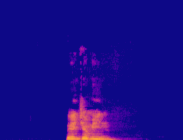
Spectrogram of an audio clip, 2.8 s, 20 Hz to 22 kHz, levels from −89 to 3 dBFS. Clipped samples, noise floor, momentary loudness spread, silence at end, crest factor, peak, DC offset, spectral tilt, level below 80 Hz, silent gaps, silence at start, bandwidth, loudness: under 0.1%; -88 dBFS; 12 LU; 1.05 s; 20 dB; -4 dBFS; under 0.1%; -6.5 dB/octave; -66 dBFS; none; 1 s; 14.5 kHz; -21 LUFS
